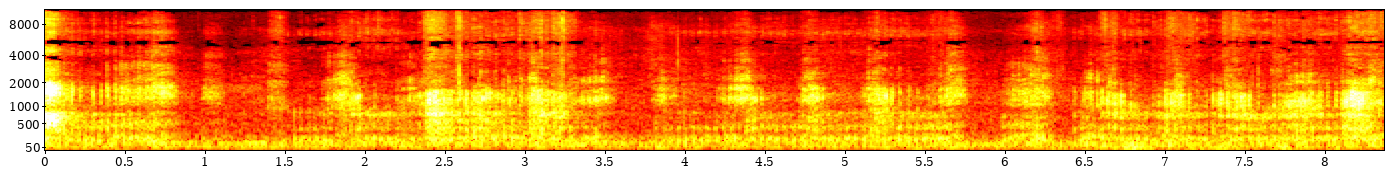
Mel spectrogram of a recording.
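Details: Two tri-color American Bullies, Gusto and Big Girl, growl while playing tug-of-war one afternoon, not fighting. Rough, rumbling growls pulse continuously in uneven bursts about every half second, with scuffling between them.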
